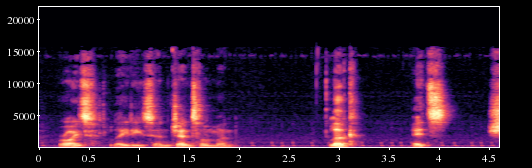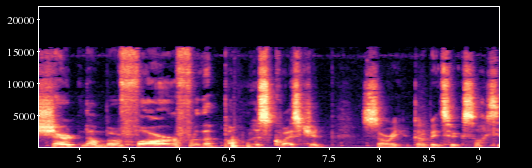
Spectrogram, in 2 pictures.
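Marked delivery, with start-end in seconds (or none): 0.2-7.5 put-on Irish accent, swooping, not quite landing. Announcing the bonus question to the audience, attempted Irish accent. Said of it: "I don't think the Irish accent came out right there".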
